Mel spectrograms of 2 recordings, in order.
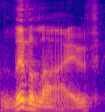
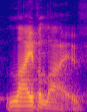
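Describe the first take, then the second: First: The first word does not rhyme with dive. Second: The first word rhymes with dive. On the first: The speaker calls it wrong. "Sam calls the game Live Alive" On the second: The speaker calls it right. "so rhymes with dive a dive"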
